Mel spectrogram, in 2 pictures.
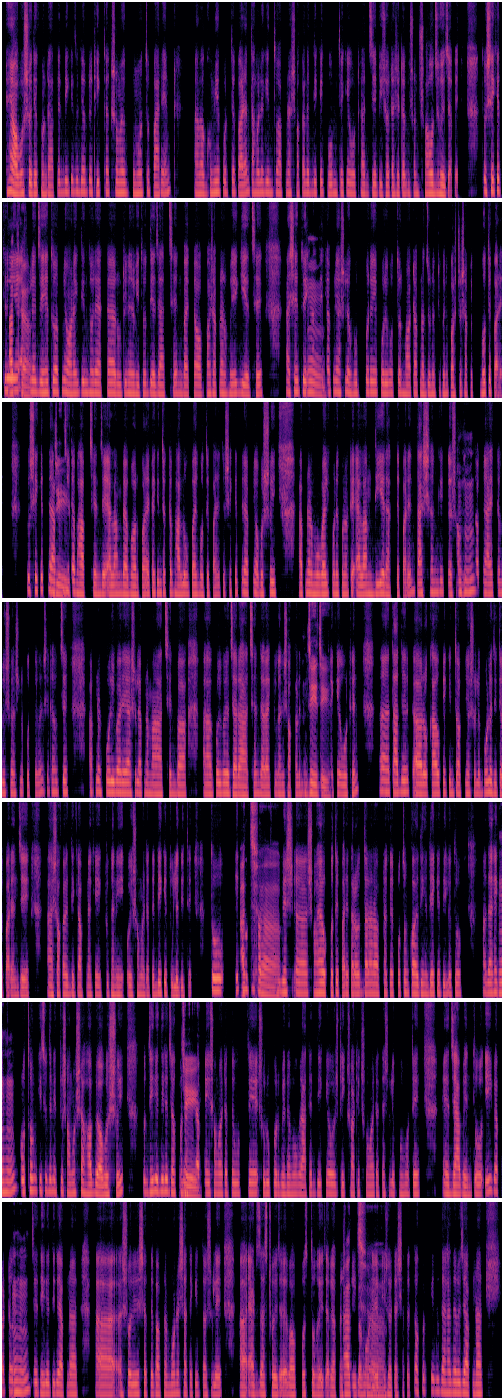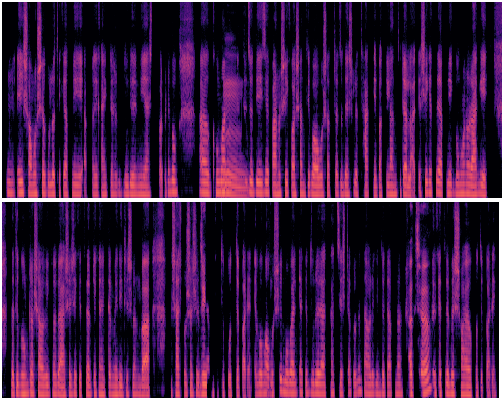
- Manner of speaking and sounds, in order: static; tapping; distorted speech
- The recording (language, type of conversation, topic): Bengali, advice, আমি কেন নিয়মিতভাবে সকালের রুটিন মেনে চলতে পারছি না, আর কেন সেটি সব সময় দেরি হয়ে যায়?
